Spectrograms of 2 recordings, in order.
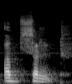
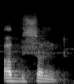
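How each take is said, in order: Both takes have the same delivery.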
